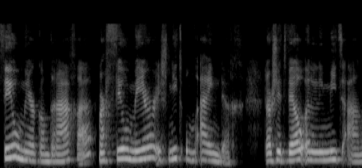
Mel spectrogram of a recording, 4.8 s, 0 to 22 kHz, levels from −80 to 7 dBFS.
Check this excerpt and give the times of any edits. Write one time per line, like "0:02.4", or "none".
0:01.3

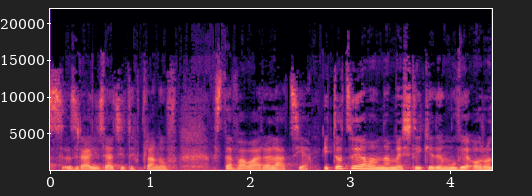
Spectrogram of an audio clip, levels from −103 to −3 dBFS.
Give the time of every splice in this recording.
0:02.7

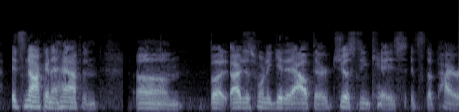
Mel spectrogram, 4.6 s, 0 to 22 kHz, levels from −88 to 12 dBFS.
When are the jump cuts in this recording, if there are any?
none

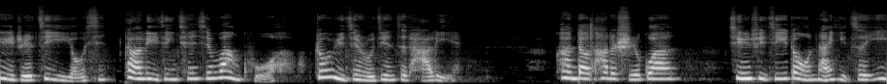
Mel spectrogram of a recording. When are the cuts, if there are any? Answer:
0:01.2

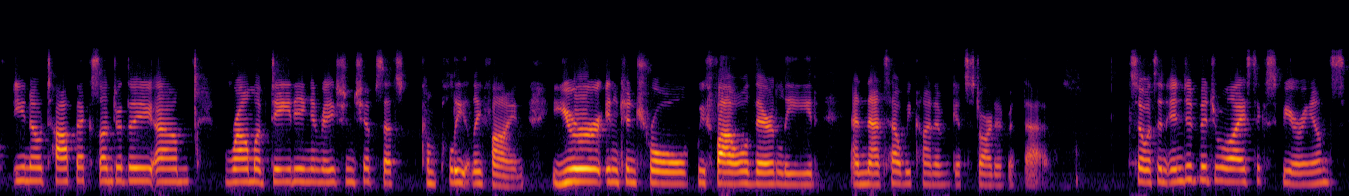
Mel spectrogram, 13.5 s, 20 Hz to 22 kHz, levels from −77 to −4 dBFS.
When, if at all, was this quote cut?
0:06.9
0:11.3

